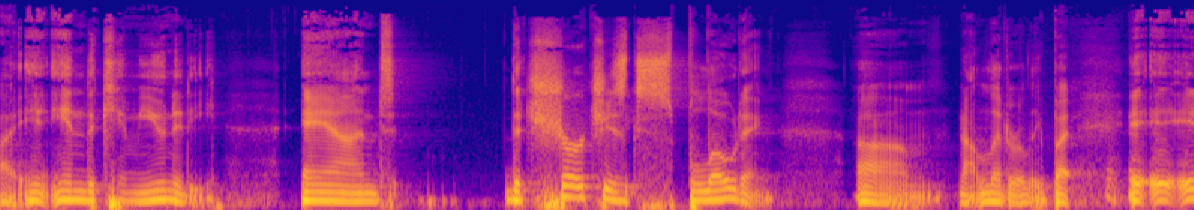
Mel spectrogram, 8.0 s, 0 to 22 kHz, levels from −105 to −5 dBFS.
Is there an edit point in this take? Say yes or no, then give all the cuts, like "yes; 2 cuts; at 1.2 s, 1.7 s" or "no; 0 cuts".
yes; 2 cuts; at 4.2 s, 6.4 s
